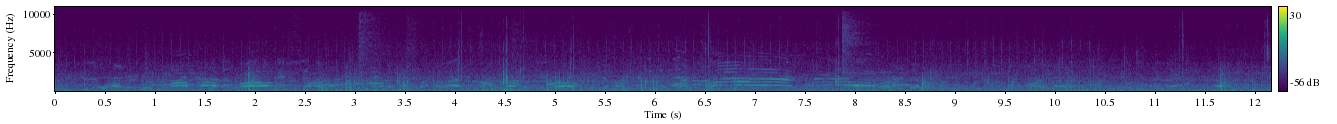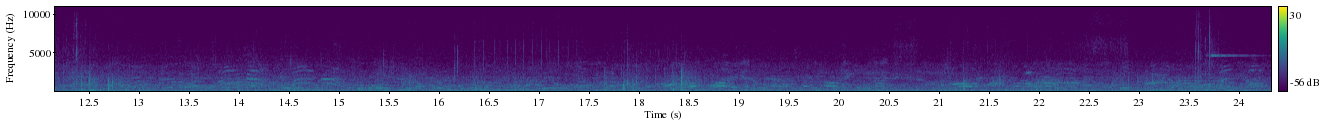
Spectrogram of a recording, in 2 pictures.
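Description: A crowd of people chatters and calls out outdoors at a distance.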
